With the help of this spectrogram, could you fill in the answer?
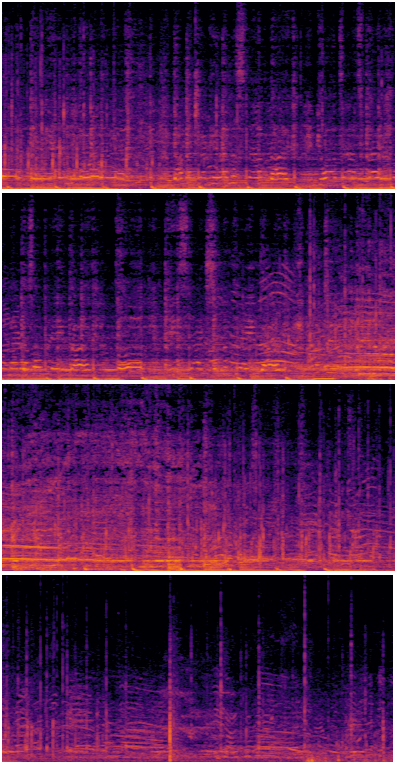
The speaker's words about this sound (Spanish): Muy fuerte aplauso ahora sí para el Club Olímpico Constitución.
